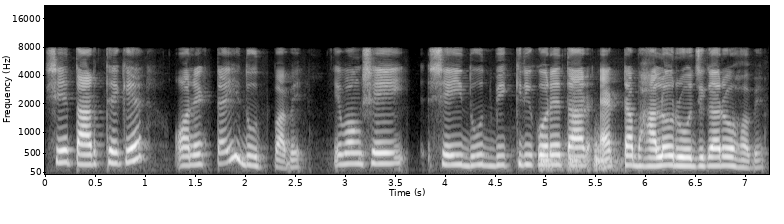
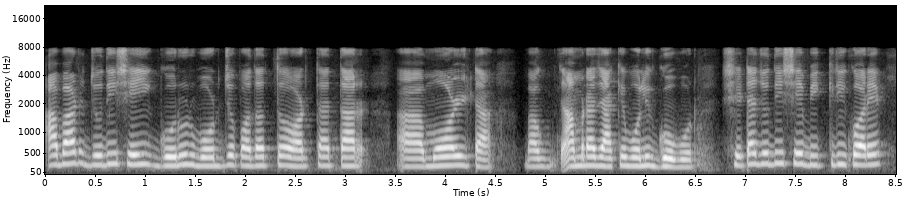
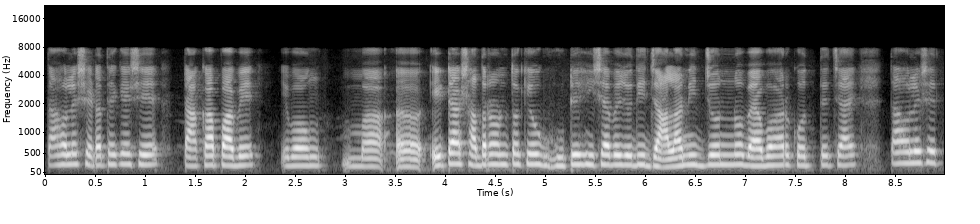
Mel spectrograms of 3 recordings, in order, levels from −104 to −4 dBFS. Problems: none marked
